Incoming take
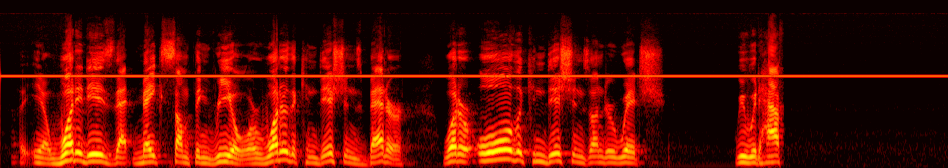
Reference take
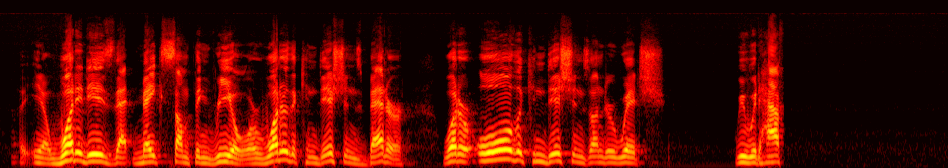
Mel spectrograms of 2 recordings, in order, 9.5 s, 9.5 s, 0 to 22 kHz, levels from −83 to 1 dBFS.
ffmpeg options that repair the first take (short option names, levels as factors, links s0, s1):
-af "bandreject=f=3400:w=30"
